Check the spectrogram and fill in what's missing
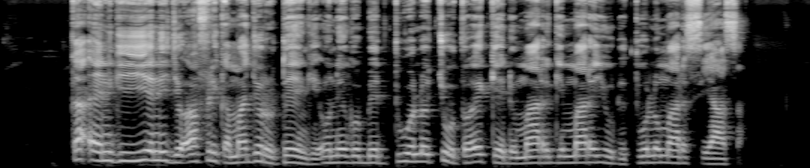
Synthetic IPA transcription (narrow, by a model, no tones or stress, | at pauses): kaʔɛnɡɪjienɪd͡ʒɔafɾɪkamad͡ʒoɾoteŋɡeoneɡobed̚t̪wolot͡ʃʊt̪ɔekedomarɡɪmarjʊdot̪wolomarsɪasa̰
